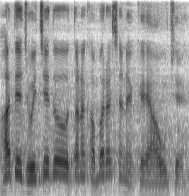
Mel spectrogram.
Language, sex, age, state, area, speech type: Gujarati, male, 18-30, Gujarat, rural, spontaneous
